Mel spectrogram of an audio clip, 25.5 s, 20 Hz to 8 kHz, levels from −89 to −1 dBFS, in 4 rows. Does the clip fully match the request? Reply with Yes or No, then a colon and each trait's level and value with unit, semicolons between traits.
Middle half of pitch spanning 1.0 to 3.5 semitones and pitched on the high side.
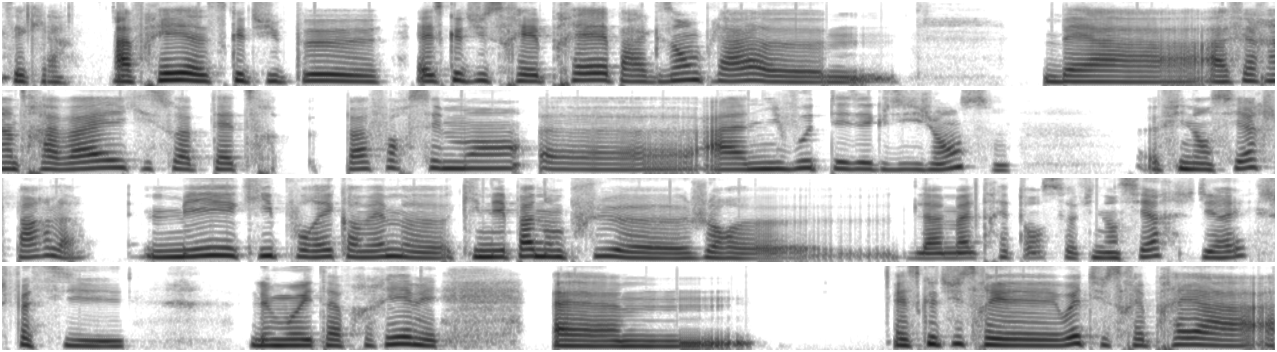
Yes: average, 3.1 semitones; high, 215 Hz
